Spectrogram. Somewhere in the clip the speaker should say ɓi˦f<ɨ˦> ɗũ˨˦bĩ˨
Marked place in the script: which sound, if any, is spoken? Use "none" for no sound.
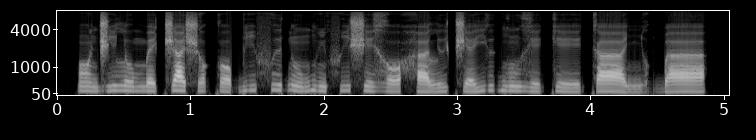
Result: ɨ˦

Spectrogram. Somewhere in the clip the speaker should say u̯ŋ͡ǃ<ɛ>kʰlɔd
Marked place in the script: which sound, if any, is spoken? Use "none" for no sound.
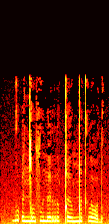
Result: ɜ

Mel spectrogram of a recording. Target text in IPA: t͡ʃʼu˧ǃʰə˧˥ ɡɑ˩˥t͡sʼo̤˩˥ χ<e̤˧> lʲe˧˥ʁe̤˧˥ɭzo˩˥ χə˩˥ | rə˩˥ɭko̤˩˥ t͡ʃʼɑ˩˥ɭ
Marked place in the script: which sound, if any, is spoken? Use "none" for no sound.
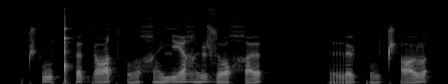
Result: e̤˧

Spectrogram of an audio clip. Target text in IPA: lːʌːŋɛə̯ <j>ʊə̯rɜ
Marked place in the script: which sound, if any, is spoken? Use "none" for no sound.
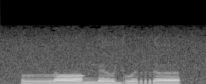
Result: j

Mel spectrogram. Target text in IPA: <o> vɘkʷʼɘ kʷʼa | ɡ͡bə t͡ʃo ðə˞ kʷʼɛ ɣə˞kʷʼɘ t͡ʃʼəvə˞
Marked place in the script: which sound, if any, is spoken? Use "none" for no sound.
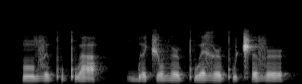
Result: õ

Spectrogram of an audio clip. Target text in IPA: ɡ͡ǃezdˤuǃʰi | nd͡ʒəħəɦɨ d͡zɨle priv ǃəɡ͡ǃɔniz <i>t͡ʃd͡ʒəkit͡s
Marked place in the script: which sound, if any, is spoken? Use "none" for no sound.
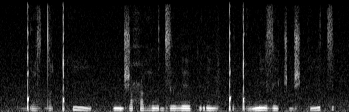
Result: i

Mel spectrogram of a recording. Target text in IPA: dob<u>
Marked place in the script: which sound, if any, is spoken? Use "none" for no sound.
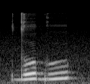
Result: u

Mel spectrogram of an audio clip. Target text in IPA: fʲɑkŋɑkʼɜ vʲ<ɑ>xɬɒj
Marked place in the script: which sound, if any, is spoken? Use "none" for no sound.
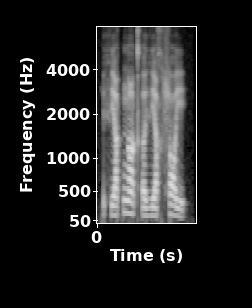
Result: ɑ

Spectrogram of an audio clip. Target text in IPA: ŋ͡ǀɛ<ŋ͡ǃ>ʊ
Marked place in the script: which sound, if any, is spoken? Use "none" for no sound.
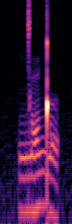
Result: ŋ͡ǃ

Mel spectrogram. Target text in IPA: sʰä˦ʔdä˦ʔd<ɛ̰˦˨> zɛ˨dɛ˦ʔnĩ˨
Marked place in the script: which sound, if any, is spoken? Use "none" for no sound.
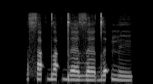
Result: ɛ˨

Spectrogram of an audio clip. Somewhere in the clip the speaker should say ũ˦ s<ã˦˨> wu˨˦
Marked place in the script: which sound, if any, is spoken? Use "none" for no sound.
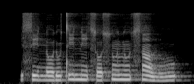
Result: ã˦˨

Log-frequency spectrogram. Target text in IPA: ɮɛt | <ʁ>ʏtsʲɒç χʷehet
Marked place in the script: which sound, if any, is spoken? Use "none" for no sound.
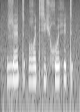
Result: ʁ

